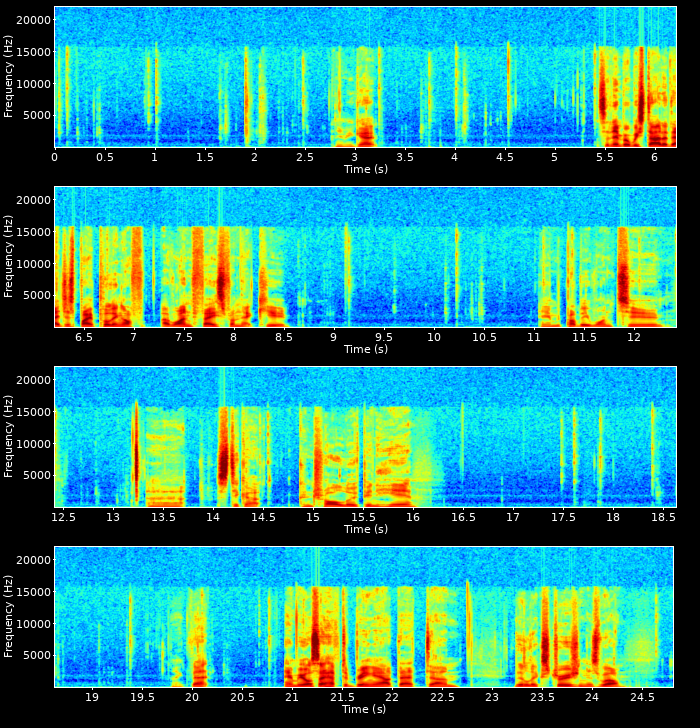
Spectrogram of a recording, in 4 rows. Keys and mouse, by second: 0.2 Tab, 0.8 click, 1.8 shift+space, 2.3-3.1 middle drag, 3.6-3.9 shift+middle drag, 4.4-5.2 middle drag, 5.8 middle click, 6.3 middle click, 9.0-10.1 middle drag, 10.2 Tab, 11.0 middle click, 11.9 middle click, 13.7 ctrl+r, 17.3 click, 17.8 middle click, 18.4 Tab, 19.2-20.0 middle drag, 20.0 Tab, 20.6 middle click.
